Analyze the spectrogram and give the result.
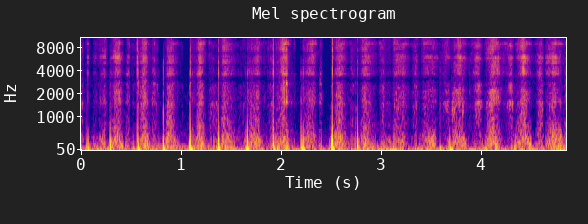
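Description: Short fingertips scratch quickly along the back of the bowl and the handle of a solid wooden spoon. The result is a fast, irregular run of dry, scraping rubs with a dull, low-heavy body and little ring.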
